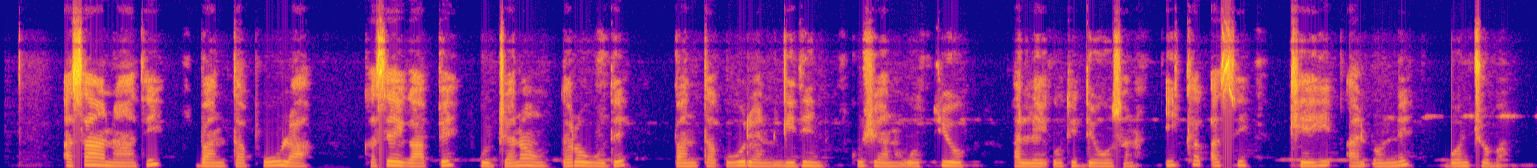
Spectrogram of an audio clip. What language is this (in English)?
Wolaytta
